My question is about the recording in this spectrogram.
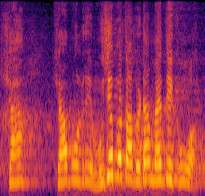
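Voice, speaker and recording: A man's voice: very high-pitched, rapid-fire, slight background noise. A man voicing an anxious father who soothes his upset daughter. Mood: placating. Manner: worried, placating, softer. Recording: reverberant hall with faint ambience.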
